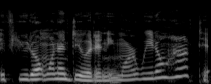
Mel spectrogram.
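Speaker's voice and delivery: put-on sweet and serious tone. Retelling how he answered her doubts about what she's doing: imitating a sweet, serious tone. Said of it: "he very seriously and very like sweet goes".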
